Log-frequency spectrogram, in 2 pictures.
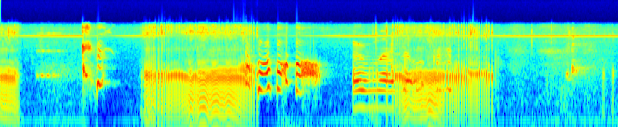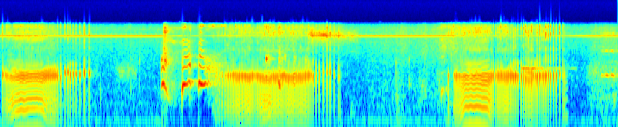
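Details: Sleeping Boston Terrier giving a run of deep, buzzing snores roughly every three seconds, some rising and falling in pitch, with human voices and brief noises heard in the pauses indoors.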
